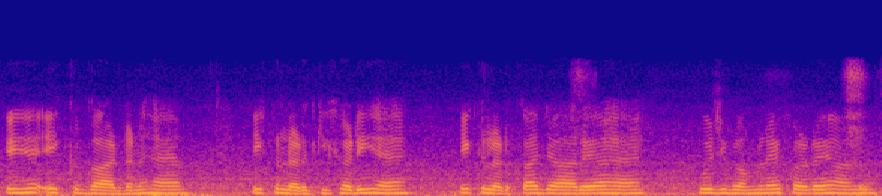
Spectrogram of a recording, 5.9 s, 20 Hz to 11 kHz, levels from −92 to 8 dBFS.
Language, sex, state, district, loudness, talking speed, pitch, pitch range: Punjabi, female, Punjab, Fazilka, -13 LUFS, 175 wpm, 200 Hz, 190-210 Hz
